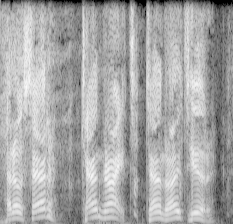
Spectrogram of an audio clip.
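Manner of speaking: put-on Indian accent, put on. Retelling how the phone's voice assistant now talks: imitating an Indian man's accent. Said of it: "I made her an Indian man".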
